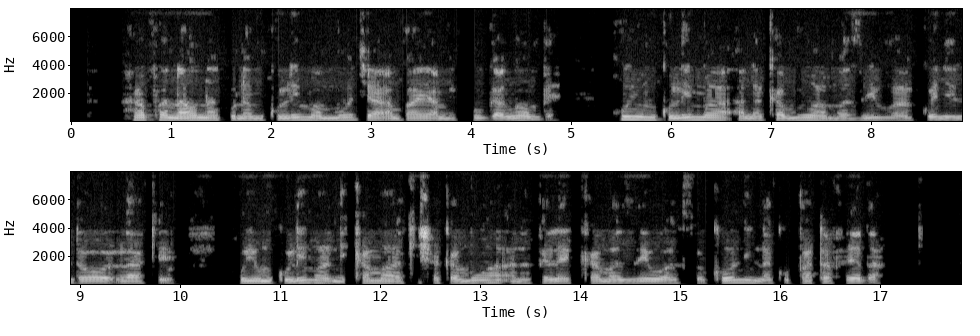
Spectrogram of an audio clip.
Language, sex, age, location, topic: Swahili, male, 25-35, Wajir, agriculture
